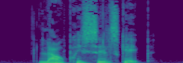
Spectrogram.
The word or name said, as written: lavprisselskab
